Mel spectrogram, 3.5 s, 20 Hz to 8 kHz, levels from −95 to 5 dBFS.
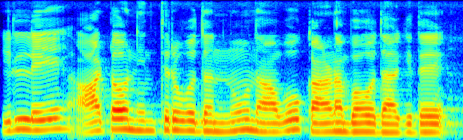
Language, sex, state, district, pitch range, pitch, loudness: Kannada, male, Karnataka, Bangalore, 140-170 Hz, 150 Hz, -17 LUFS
